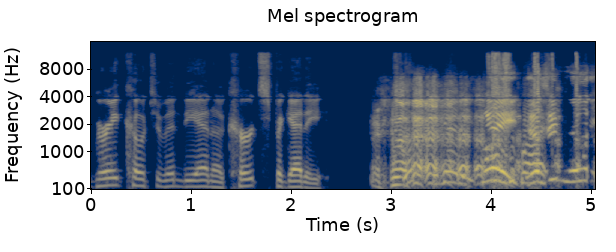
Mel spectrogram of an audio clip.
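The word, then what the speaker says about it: Cignetti: Yes, the great coach of Indiana, Kurt Spaghetti. Hey, does it really? His last name sounds like spaghetti.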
